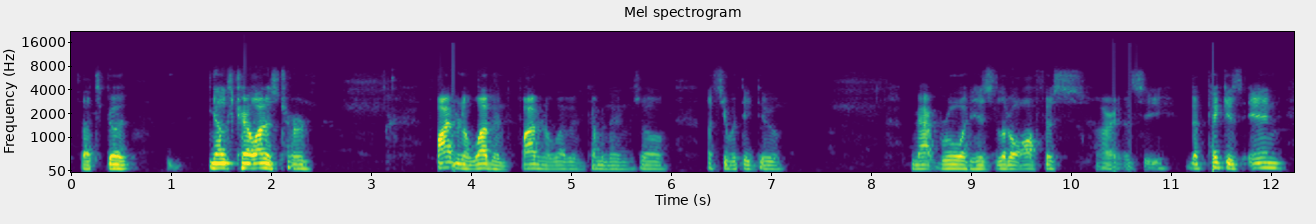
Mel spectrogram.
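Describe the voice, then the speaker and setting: A fairly low-pitched man talks through a casual live stream, sleepy and yawning. He rambles and hesitates, restarting his sentences and filling gaps with ums and uhs. The audio is dull and lo-fi. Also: fairly even intonation, moderate pace, long pauses. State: tired and yawning. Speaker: sports streamer.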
